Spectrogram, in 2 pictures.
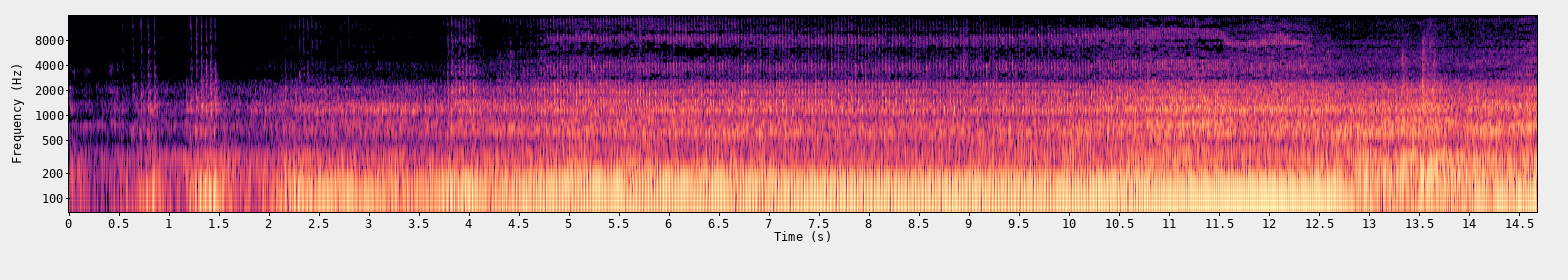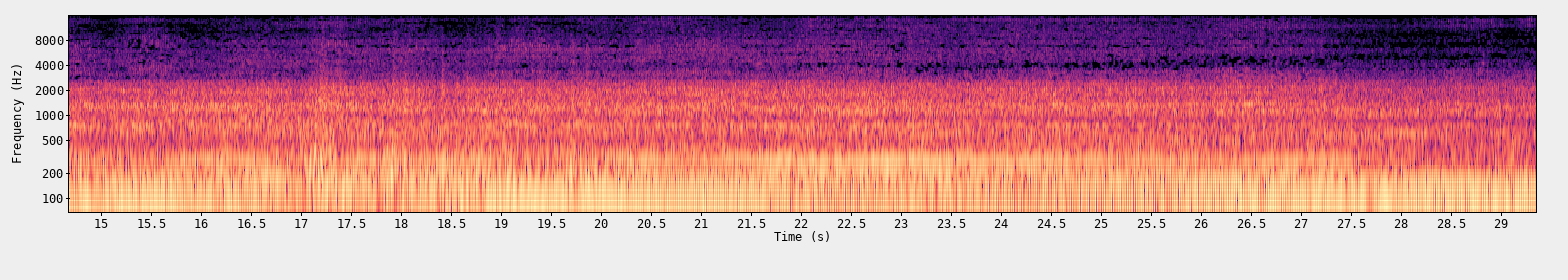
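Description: Swaraj 744 FE tractor's three-cylinder diesel engine working hard, pulling a trolley heaped with soil up out of a pit. After a few knocks in the first two seconds the engine note climbs and then runs steady and loud, shifting in pitch about eleven seconds in.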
